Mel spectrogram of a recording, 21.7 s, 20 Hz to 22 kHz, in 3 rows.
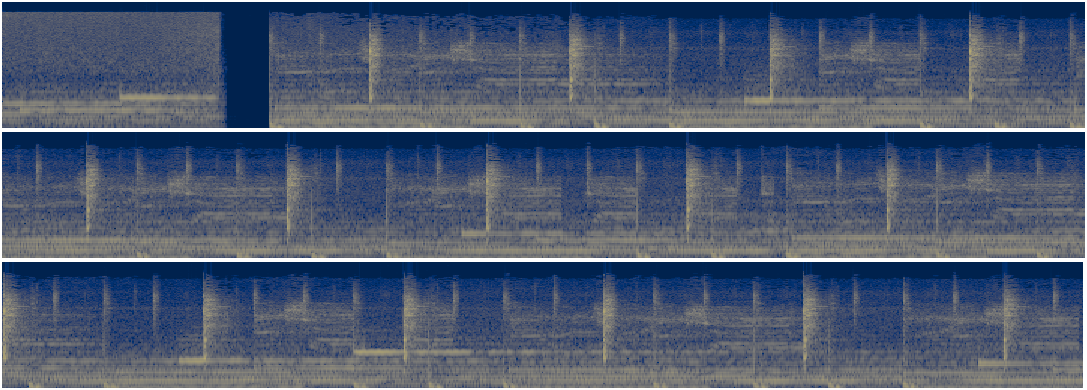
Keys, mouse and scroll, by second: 3.5 6, 3.7 5, 3.8 0, 3.9 Return, 4.8 middle click, 6.5 scroll up 2, 7.5-8.0 scroll down 2, 8.6-9.2 scroll up 3, 9.2-11.8 scroll down 5, 13.2-14.0 scroll up 3, 14.0 scroll down 2, 14.8 scroll down 1, 15.5 scroll down 2, 16.1 scroll up 2, 16.5-16.8 scroll down 2.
